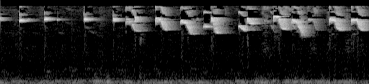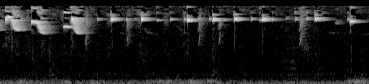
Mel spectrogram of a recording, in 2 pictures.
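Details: Uruguayan saffron finch song of piercing high chips that speed into a rapid run of descending slurred notes mid-phrase, then settle back into evenly repeated chips.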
